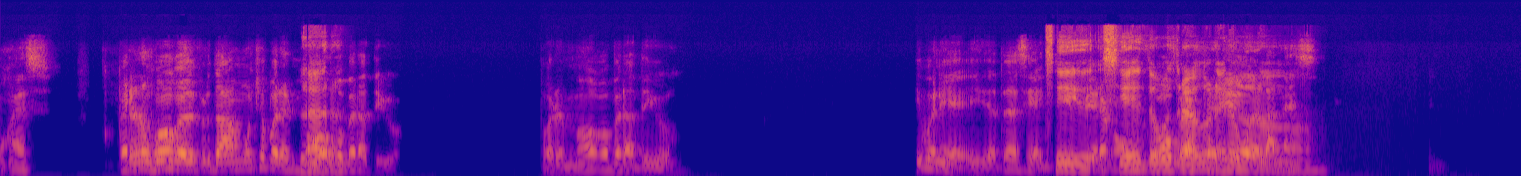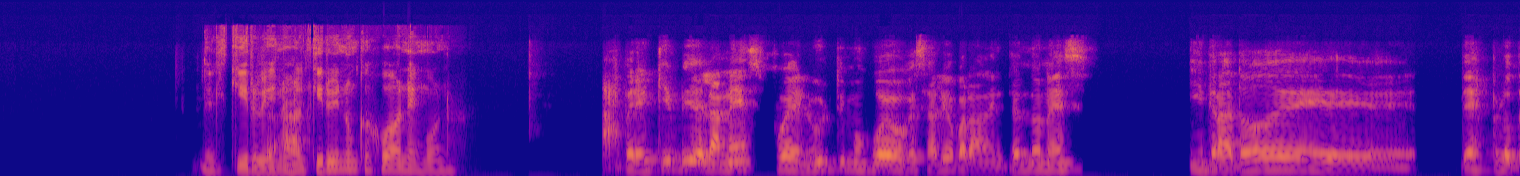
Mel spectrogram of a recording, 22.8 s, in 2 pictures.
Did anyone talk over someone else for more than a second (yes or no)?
yes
